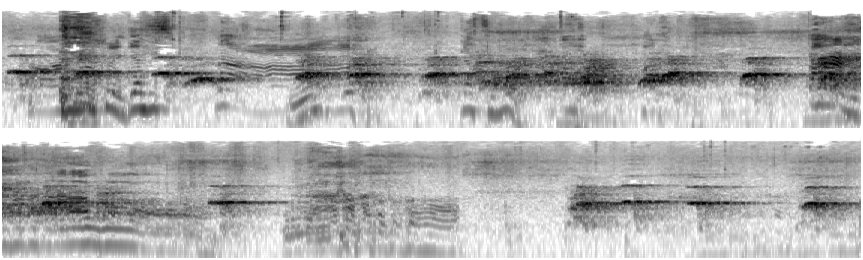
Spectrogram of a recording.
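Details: Four-month-old Belgian Malinois puppy giving rapid high, tonal yelps and whiny yips in uneven bursts, often several per second, with short pauses between runs; a person's voice is heard in the background.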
